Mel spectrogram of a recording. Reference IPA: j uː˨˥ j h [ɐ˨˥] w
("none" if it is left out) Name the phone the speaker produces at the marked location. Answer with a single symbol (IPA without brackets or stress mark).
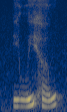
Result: ɐ˨˥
